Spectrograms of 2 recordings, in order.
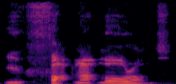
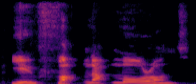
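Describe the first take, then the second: First: Low, slow, softer insult; slow quiet contemptuous insult. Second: Low, slow, spat-out insult; slow contemptuous insult. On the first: Repeating the insult to the producers, slower and softer. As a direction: drag it out with quiet scorn. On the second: Scolding the producers, a slow low contemptuous insult. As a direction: drag out the contempt on each word. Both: Real, not acted.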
